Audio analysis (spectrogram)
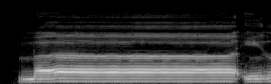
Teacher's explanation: یہاں پر الف کے اوپر مد آ رہا ہے اور اسی کلمے کے آخر میں حمزہ بھی آ رہا ہے تو ہم یہاں پر اس مد کو 4 الف کے برابر لمبا کریں گے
